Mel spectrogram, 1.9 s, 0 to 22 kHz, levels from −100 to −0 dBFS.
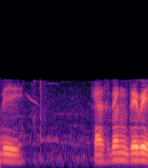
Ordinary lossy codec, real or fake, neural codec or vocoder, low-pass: none; real; none; 3.6 kHz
